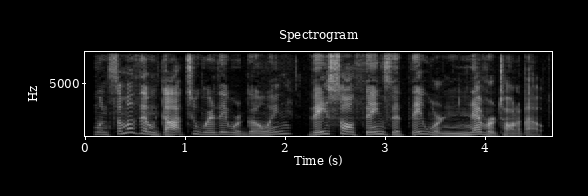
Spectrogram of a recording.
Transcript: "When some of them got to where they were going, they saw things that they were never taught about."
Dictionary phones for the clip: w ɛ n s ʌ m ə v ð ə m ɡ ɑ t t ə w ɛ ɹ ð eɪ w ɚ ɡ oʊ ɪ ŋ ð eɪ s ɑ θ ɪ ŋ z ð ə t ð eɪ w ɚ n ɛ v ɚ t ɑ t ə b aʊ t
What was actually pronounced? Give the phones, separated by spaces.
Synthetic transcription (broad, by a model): w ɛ n s ʌ m ə v ð ə m ɡ ɑ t t ə w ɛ ɹ ð eɪ w ɚ ɡ oʊ ɪ ŋ ð eɪ s ɑ θ ɪ ŋ z ð ə t ð eɪ w ɚ n ɛ v ɚ t ɑ t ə b aʊ t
